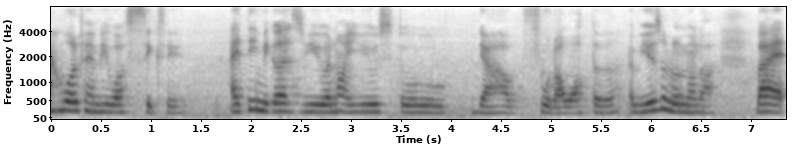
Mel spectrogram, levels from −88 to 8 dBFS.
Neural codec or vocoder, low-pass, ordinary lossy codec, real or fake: codec, 16 kHz, 0.8 kbps, ZipCodec; none; none; fake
